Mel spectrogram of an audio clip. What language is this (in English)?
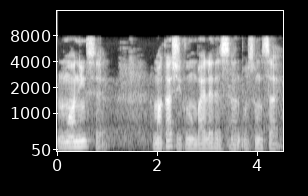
Konkani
